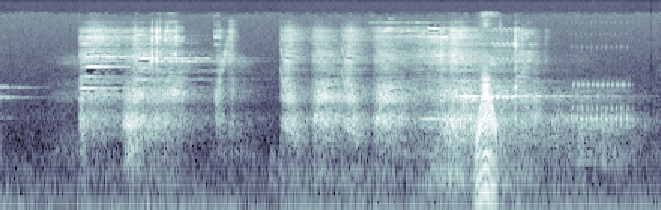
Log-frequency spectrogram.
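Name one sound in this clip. Bright electronic chimes and whooshes play as an upgrade completes.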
